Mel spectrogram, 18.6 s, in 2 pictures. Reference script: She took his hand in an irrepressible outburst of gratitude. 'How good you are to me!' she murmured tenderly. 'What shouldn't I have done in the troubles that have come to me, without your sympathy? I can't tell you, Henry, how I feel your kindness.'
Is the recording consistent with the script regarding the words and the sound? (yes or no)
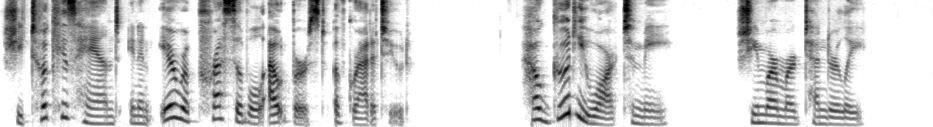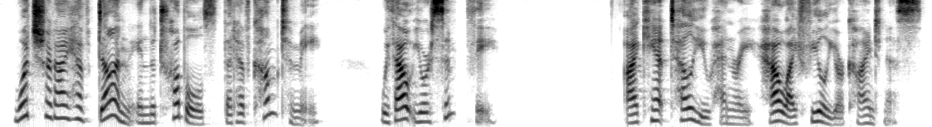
no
